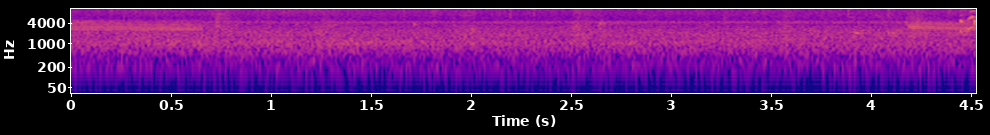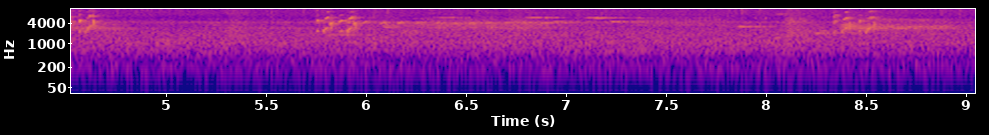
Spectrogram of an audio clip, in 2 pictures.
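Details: Marsh wren from North American wetlands: three short, dry rattling bursts of rapid clicks, each under half a second, spaced a few seconds apart over a steady background hiss.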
